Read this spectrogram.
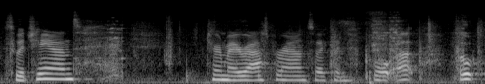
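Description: Young woman talking over noisy rasping. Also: mid-range voice, fairly even intonation. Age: young adult. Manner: thinking aloud in short, halting phrases while working. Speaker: horse owner giving a hoof trimming tutorial. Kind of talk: casual hands-on demonstration talk. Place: indoor barn with concrete floor. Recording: clear rasping and clattering noise. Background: filing, scraping and clatter of tools.

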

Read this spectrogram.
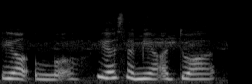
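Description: A woman's voice: high voice, fairly quick, mellow, a little hiss or hum. A woman playing a tender, pious mother in a children's cartoon, prayerful and pleading. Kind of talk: dubbed children's cartoon acting.

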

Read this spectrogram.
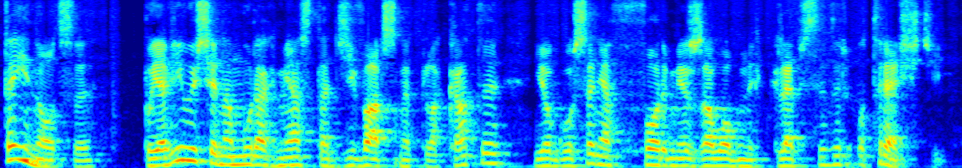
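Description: A man's voice: medium pitch, lively intonation, moderate pace, fairly bright tone. Man narrating a literary audio drama.

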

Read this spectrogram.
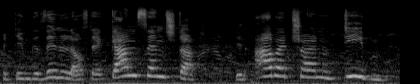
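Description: A woman plays a wealthy merchant father in an amateur radio play. The voice is very high, proud and emphatic, declaiming like someone deeply aggrieved. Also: animated, normal speed. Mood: indignant.

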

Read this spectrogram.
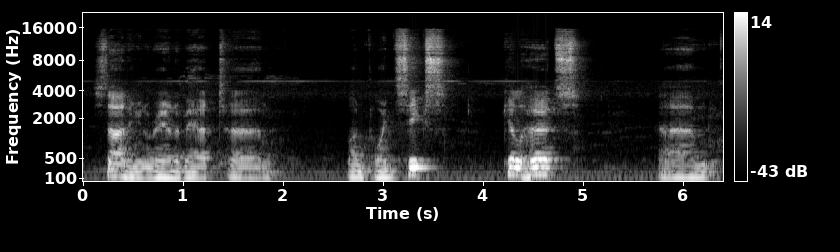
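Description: A man reviews gear casually on a phone in a room at home. He speaks haltingly, working out his thoughts as he goes. The sound is noticeably roomy, with faint noise behind him. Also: mid-range voice, a little mellow. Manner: halting, hesitant, thinking aloud. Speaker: radio reviewer. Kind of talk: casual, unscripted product demonstration. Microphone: handheld phone camera.

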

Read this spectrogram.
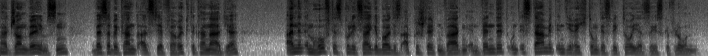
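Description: An actor voicing a formal newspaper report within a 1960s radio drama. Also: male voice, on the high side, a bit bright. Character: formal male newspaper voice, crisp.

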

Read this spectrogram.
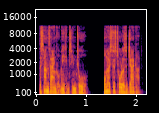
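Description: A man reading a fantasy audiobook in a theatrical, solemn, expressive manner. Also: mid-range voice, rapid-fire, slightly rough, no room sound, studio quality. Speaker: audiobook narrator, actor. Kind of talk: dramatic scripted fantasy audiobook narration.

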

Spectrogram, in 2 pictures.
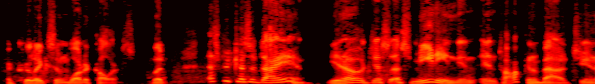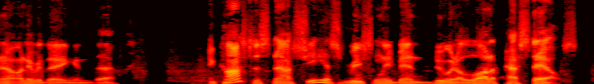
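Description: Bright-voiced man hosting a chatty podcast. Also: mid-range voice, a little hiss or hum. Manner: rambling, chatty. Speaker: podcast host. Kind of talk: casual chat among artists.

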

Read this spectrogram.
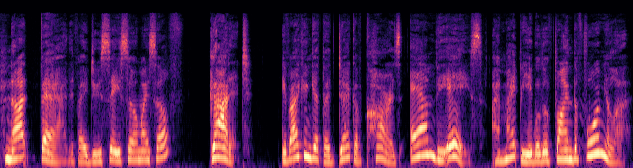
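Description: Casting: plucky young female sleuth, video game lead, mid-range voice, quick-witted self-talk, very dry studio sound. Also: medium pitch, very animated, dry recording. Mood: focused, musing. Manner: clearly enunciated, thinking aloud. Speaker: game protagonist.

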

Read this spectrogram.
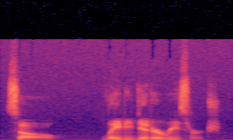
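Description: A man in his forties with a slightly low voice hosts a casual review. He talks in an informal, wry, conversational way, leaning on words for emphasis. He is recorded on a lapel mic in a small studio. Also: measured pace, gravelly. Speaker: host reviewing old gaming magazines. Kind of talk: casual, informal commentary to camera.

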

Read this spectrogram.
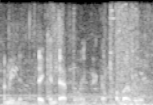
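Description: A young man on a headset mic, casually commenting while he plays a game and jokingly mimicking its lines. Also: rapid-fire. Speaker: streamer. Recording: game music under voice. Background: game music.

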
